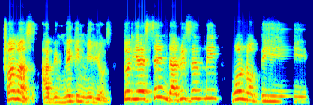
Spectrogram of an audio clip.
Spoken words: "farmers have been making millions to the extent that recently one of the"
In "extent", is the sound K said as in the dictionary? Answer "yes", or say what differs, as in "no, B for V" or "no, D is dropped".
no, K is dropped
